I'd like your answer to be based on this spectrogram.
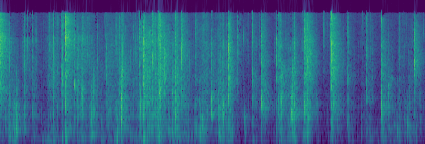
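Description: A medium-size Kettle crisps bag of foil-lined plastic, puffed and apparently full, is gripped and crinkled by the fingers of both hands. Dense, crackly crinkling comes in rapid bursts of sharp, bright rustle with very little low end, each crackle dying away almost instantly.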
